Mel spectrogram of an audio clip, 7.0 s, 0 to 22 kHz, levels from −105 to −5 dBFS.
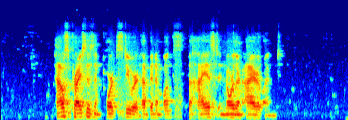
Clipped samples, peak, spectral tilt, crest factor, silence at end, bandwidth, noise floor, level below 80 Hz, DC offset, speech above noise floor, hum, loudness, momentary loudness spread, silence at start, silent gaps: under 0.1%; 0 dBFS; -5 dB/octave; 20 dB; 1.4 s; 9.4 kHz; -73 dBFS; -60 dBFS; under 0.1%; 54 dB; none; -19 LUFS; 13 LU; 1.1 s; none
